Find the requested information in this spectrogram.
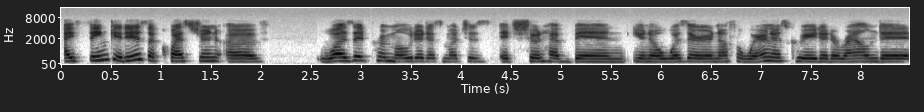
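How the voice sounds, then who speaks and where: A woman with an American accent has a plain, everyday voice at a medium pitch. She keeps a moderate pace and fairly even intonation, and the sound is dry and close with no echo. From US, Cuban American. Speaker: TV reporter. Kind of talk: interview. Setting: phone call.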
